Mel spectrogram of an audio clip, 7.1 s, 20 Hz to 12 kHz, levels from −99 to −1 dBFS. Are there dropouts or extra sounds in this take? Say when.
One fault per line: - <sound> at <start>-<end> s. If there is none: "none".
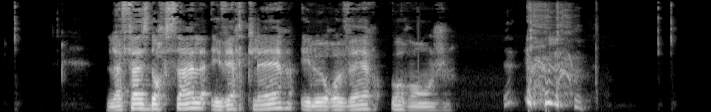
- cough at 5.0-6.0 s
